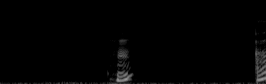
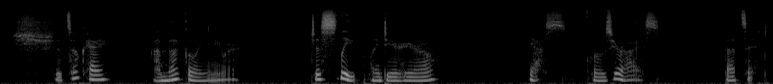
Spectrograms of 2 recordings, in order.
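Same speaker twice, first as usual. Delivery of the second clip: soothing hush; 10 dB quieter than usual. Acted. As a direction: hush them gently to sleep. Soothing hero to sleep.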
